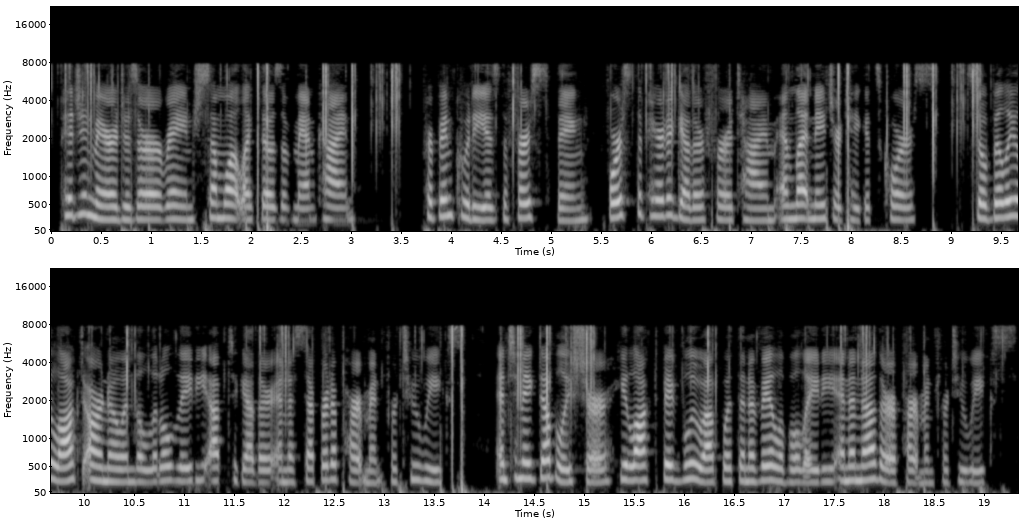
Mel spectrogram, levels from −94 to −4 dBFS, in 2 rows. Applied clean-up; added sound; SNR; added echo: classical method spectral subtraction.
